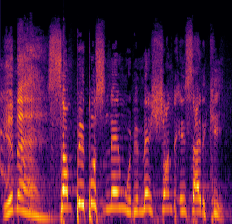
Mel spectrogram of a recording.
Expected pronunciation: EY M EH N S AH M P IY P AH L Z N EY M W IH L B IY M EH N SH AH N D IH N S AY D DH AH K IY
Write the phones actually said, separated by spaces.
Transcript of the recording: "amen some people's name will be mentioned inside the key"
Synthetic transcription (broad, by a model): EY M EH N S AH M P IY P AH L S N EY M W IH L B IY M EH N SH AH N D IH N S AY D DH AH K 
